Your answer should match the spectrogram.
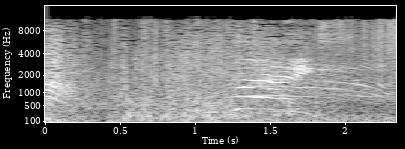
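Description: Ship cannons fire during a naval battle in Assassin's Creed 4: Black Flag, dull booms rolling over a busy mix of battle noise with shouted voices over it.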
